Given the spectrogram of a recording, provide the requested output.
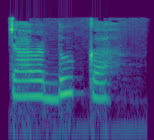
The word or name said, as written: darabuka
